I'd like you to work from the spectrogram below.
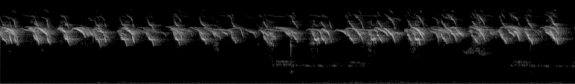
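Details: Chicks aged 14 days, on their first separation from their mother, keep up a busy chorus of thin, high peeps that slide downward, overlapping constantly at a rapid pace.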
